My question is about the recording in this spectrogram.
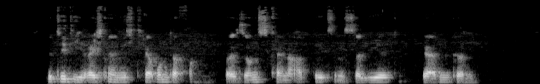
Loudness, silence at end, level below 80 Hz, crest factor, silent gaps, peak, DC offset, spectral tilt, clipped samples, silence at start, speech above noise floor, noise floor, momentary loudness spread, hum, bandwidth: -19 LUFS; 0.65 s; -62 dBFS; 16 dB; none; -2 dBFS; under 0.1%; -5.5 dB/octave; under 0.1%; 0.5 s; 50 dB; -68 dBFS; 8 LU; none; 16.5 kHz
